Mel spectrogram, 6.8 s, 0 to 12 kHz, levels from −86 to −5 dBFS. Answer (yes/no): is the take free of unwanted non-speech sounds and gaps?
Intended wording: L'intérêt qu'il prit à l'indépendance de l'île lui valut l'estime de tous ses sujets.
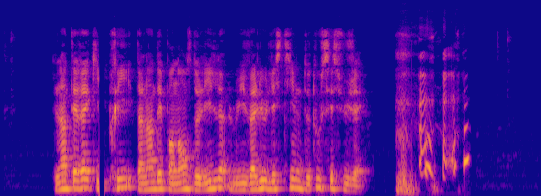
no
